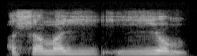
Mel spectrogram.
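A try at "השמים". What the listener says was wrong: Non, non, non, c'est un i. Voilà. Hachamaïm.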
